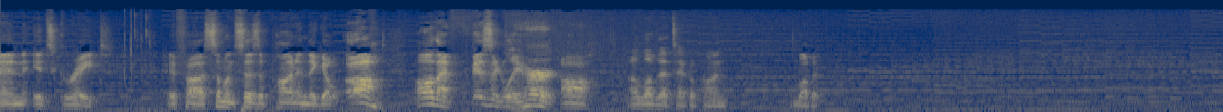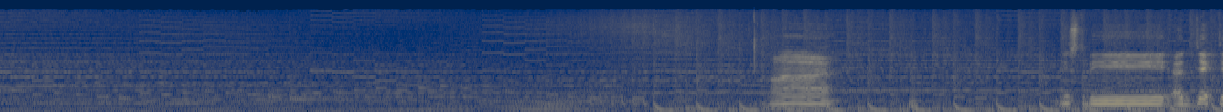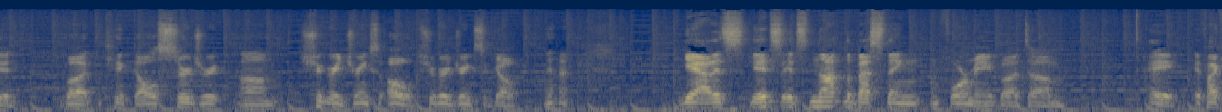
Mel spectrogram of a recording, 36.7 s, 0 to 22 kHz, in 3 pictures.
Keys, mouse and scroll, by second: 0.1 right click, 1.5 shift+right click.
